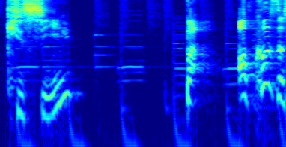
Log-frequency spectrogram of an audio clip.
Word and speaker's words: Xi: In fact, C is not supposed to be pronounced as C. It's I think C was supposed to be pronounced as Ksi. Like, okay, the way you spell XI in pronunciation is KSI, so it's Kisi.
